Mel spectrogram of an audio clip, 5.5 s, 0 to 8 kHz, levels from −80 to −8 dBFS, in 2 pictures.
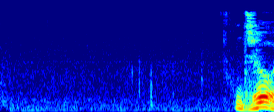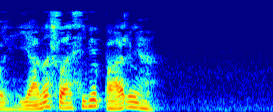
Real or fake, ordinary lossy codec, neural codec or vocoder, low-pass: real; MP3, 24 kbps; none; 7.2 kHz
